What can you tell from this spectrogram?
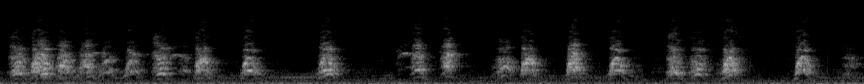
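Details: Kennel interior full of dogs barking nonstop: rapid volleys of short, harsh barks, close and distant voices overlapping, roughly twenty barks over nearly nine seconds against a low background hum.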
